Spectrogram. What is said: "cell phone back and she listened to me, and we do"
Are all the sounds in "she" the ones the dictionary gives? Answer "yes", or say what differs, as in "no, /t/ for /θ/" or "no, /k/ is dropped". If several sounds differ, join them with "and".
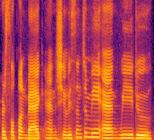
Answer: yes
